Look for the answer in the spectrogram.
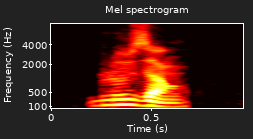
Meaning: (verb) present participle of blouser; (adjective) loose-fitting
- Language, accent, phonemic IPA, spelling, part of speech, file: French, France, /blu.zɑ̃/, blousant, verb / adjective, LL-Q150 (fra)-blousant.wav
